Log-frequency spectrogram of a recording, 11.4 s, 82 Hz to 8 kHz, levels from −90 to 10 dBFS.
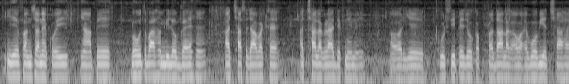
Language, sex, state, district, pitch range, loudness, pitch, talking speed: Hindi, male, Bihar, Araria, 115-125 Hz, -18 LUFS, 120 Hz, 190 wpm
